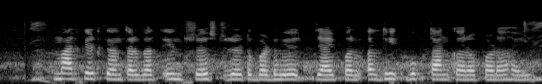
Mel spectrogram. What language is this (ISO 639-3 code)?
mag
